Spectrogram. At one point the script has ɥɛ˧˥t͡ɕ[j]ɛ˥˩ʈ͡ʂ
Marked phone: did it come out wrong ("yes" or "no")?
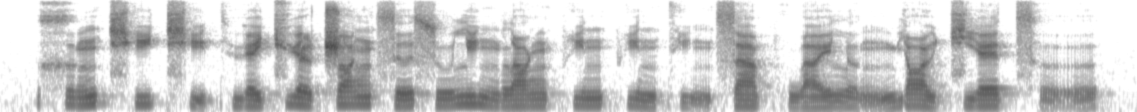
yes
